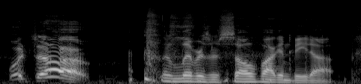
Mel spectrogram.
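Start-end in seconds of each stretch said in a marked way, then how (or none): 0.1-0.9 very high, squeaky, loud voice. Talking about bar regulars' livers, the speaker voices a liver: talking liver voice. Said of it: "You were a liver just now".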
